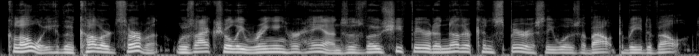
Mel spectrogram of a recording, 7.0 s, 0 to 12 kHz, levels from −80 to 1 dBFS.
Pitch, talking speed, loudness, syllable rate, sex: 155 Hz, 170 wpm, -17 LUFS, 5.4 syllables/s, male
